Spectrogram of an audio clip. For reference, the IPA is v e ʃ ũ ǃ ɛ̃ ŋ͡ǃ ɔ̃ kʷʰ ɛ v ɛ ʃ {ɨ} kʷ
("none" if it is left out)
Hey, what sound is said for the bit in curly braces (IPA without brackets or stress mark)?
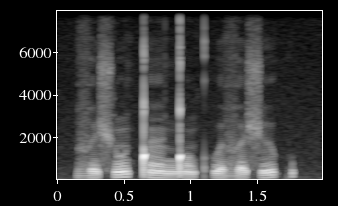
ɨ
